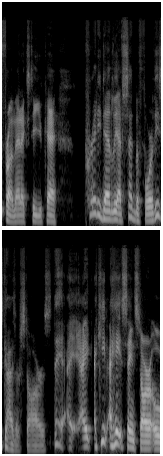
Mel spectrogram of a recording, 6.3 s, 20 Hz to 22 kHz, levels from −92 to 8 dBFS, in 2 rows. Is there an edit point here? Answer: no; 0 cuts

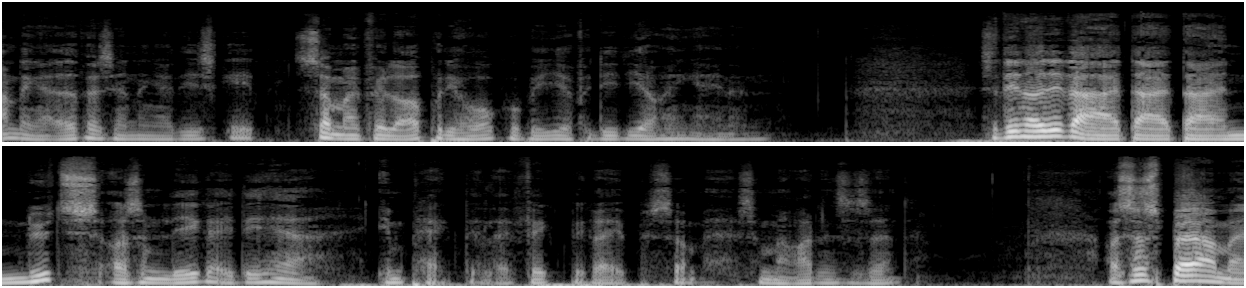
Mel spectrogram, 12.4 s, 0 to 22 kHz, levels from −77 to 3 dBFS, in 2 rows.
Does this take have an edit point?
yes; 1 cut; at 1.4 s

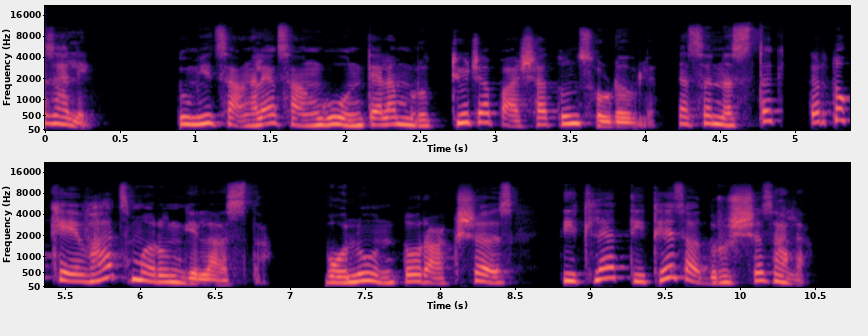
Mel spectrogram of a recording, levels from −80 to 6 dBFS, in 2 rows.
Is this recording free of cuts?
no; 4 cuts; at 1.6 s, 4.2 s, 4.9 s, 7.2 s

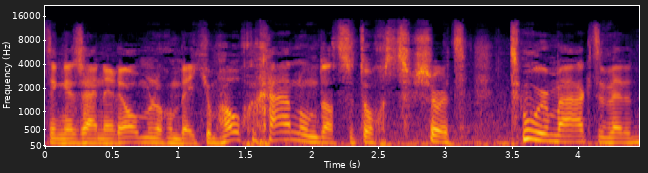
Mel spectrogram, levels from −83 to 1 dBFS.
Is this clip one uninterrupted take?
yes; 0 cuts

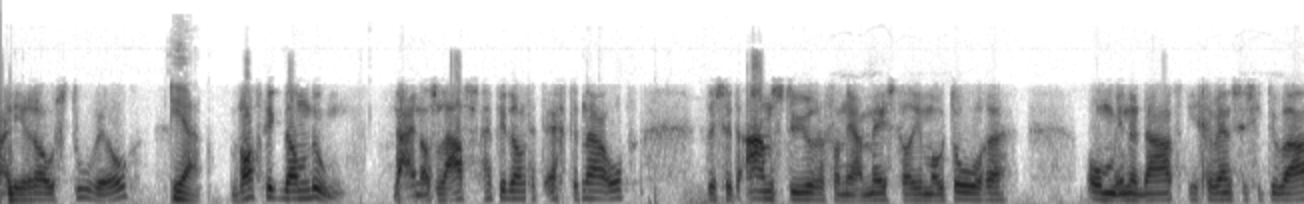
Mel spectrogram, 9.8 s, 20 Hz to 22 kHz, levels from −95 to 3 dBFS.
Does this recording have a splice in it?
yes; 5 cuts; at 2.0 s, 3.6 s, 3.9 s, 4.4 s, 5.3 s

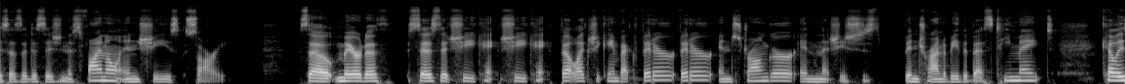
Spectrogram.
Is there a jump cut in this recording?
yes; 5 cuts; at 2.6 s, 4.0 s, 5.0 s, 6.8 s, 8.2 s

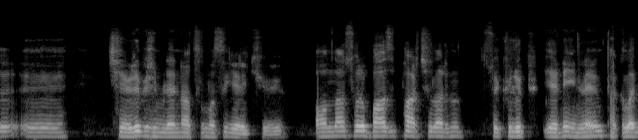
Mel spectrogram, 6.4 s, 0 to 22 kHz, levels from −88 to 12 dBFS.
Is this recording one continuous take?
no; 1 cut; at 3.0 s

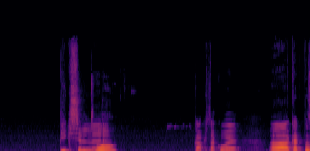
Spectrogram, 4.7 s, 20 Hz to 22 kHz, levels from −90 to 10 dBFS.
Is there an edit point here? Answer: yes; 1 cut; at 3.1 s

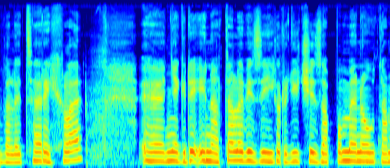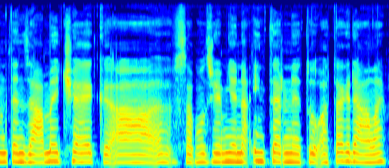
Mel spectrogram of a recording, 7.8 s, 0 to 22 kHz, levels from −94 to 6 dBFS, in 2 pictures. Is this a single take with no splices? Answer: no; 2 cuts; at 2.7 s, 4.0 s

